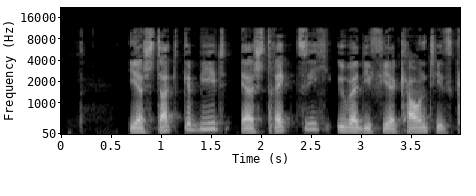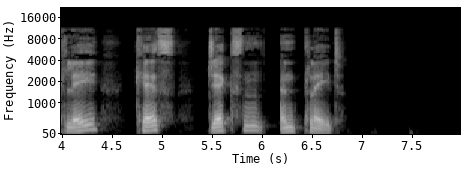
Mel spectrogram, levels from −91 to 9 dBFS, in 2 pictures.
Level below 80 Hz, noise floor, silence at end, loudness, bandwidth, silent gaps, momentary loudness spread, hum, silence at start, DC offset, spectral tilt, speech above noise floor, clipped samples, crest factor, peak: -58 dBFS; -89 dBFS; 1.2 s; -24 LUFS; 11.5 kHz; none; 9 LU; none; 0.7 s; under 0.1%; -3.5 dB/octave; 65 dB; under 0.1%; 20 dB; -6 dBFS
